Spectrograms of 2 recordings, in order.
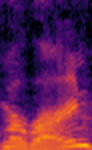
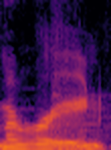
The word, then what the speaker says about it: maroon: Yeah, cuz we pronounce it Marone, but other countries pronounce it maroon.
